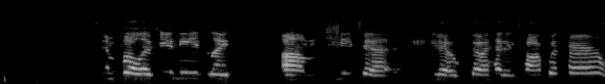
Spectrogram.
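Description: A second woman speaks warmly over an online call.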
